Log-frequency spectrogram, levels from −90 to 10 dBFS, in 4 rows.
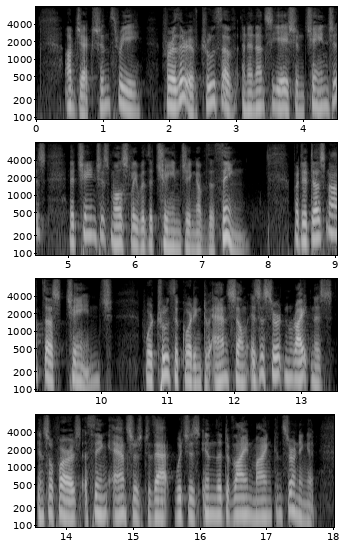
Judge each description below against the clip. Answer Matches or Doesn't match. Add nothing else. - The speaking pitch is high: Doesn't match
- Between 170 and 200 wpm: Matches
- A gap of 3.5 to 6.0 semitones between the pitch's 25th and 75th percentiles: Doesn't match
